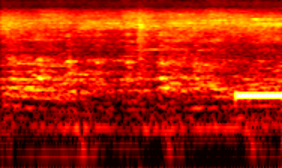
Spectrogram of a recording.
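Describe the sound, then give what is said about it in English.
A phone call is being placed to a sponsor, live on air: after a stretch of faint background hiss, a steady, clear telephone tone switches on near the end and holds, fairly loud, with no one talking. “We're going to call our new sponsor. And we're going to talk to him live on the air.”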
